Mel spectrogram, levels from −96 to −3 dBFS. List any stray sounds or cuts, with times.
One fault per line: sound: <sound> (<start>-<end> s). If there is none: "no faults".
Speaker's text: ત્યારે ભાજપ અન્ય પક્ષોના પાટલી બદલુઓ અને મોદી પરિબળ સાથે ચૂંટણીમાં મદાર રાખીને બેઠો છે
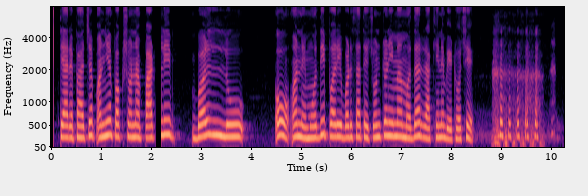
sound: dropout (2.1-2.2 s)
sound: laugh (8.8-10.1 s)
